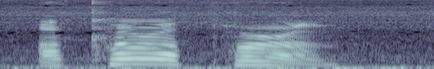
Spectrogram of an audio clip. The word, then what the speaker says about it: Acaraparam: Acaraparam. Three syllables. Acura, think of Acura, the car. Acura. Poo, the poo emoji. Rum, a bottle of rum. Acura. Acura. Okay, the second syllable.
